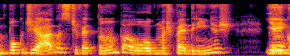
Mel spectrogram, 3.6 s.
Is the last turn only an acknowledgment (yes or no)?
yes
